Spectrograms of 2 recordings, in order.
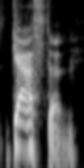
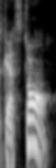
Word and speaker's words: Gaston: Now, in the Anglo way of saying it, which is English, America, England, all that kind of stuff, it's Gaston.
